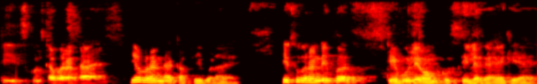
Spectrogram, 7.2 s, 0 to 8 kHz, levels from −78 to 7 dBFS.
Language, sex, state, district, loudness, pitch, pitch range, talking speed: Hindi, male, Bihar, Saran, -17 LUFS, 145 Hz, 130-180 Hz, 160 wpm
